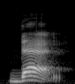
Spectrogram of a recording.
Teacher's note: tip of the tongue behind the top two teeth del that's not in the throat that's not your malone tongue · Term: dal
